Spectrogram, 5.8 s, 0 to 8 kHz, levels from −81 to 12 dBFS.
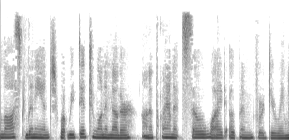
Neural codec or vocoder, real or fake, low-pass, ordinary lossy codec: codec, 16 kHz, 1 kbps, X-Codec, HuBERT features, trained on general audio; fake; 7.2 kHz; MP3, 32 kbps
